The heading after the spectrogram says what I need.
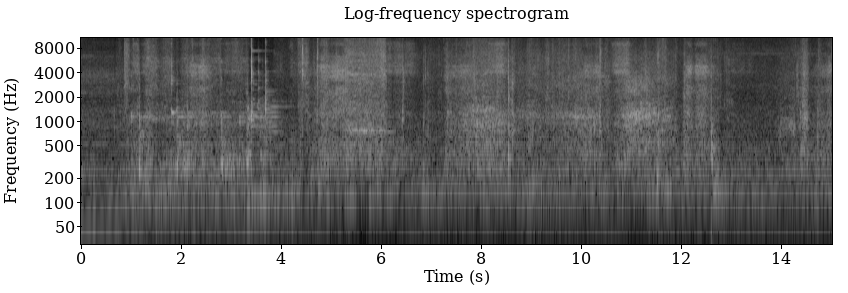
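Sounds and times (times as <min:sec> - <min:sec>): short metallic rings: 0:00.9 - 0:04.4.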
